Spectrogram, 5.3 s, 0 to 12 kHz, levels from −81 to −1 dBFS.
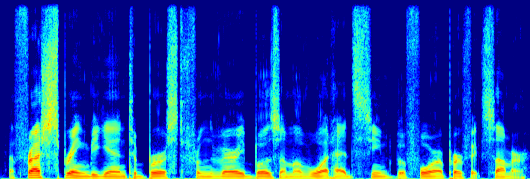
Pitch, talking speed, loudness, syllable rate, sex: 105 Hz, 205 wpm, -20 LUFS, 5.1 syllables/s, male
